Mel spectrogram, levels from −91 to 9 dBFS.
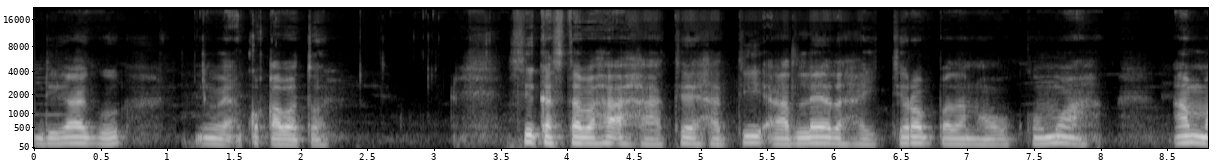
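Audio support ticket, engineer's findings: Call bitrate drop, 4.52 to 6.29 s. Speech turns rough and watery, with top end dulled, then clears. Fits a fall from roughly 48 kbps to about 17 kbps. Floor held for 1.7 s. Probable component: encoder rate control following a lowered bandwidth estimate. Mechanism: Opus coding coarser at the reduced rate, trimming high frequencies. Quality returns once the bitrate recovers.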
